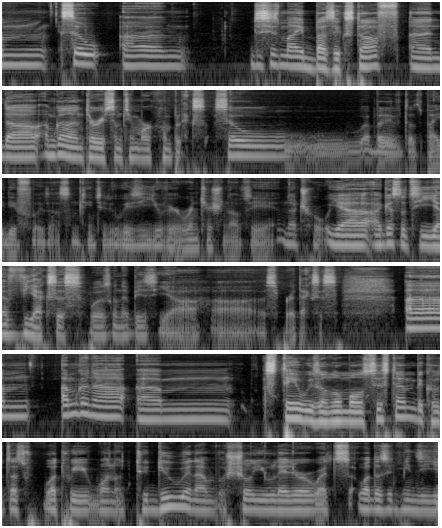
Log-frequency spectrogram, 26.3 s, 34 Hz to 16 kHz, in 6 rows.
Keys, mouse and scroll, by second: 0.3-1.7 alt+drag, 1.7 alt+right click, 3.8 alt+double click, 4.4 click, 5.0 scroll down 3, 5.9 click, 17.7-20.0 scroll down 1.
